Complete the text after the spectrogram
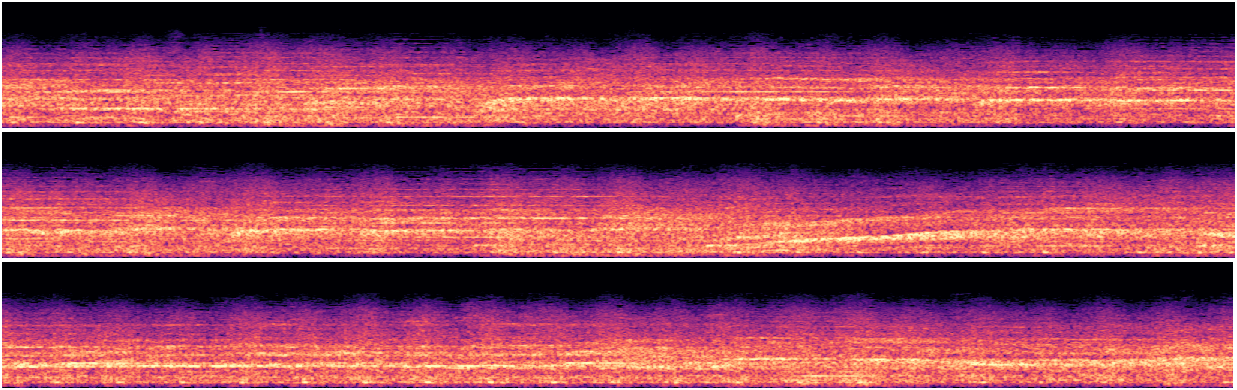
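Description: Drums beat steadily.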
